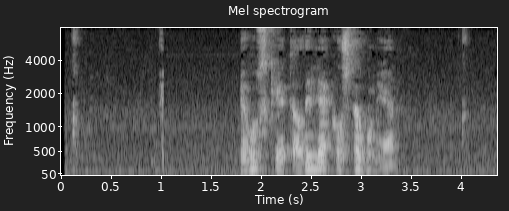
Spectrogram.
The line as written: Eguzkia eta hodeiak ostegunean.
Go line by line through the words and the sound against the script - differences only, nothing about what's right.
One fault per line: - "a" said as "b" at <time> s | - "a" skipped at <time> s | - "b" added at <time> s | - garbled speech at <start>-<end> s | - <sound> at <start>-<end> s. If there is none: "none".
none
